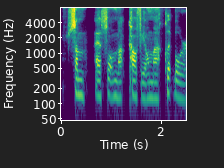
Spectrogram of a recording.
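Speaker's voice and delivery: hushed, quiet mutter under the breath. Retelling how a coworker reacted to a coffee-stained clipboard: imitating a muttered remark. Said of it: "under his breath".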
